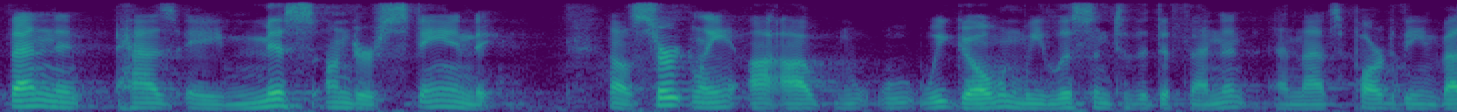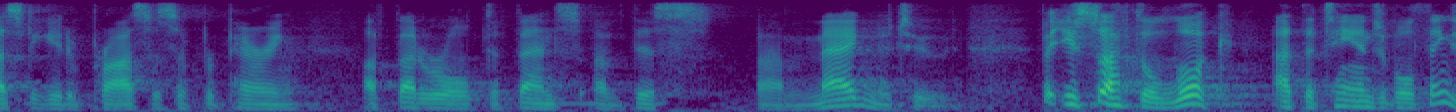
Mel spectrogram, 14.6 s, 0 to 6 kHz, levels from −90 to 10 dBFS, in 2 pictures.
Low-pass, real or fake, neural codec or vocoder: 5.4 kHz; fake; autoencoder, 48 kHz, 128 numbers a frame, DAC-VAE, trained on Japanese speech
